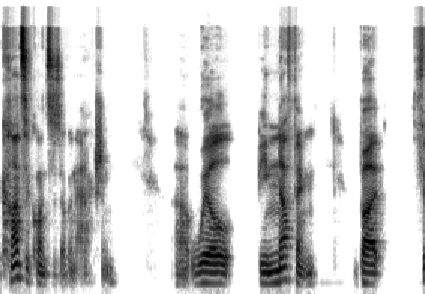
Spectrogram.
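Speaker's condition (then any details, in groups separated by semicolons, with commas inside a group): No condition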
